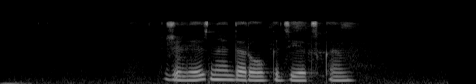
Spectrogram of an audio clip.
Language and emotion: Russian, neutral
